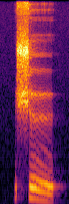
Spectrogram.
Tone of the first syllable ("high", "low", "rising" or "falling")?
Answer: falling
